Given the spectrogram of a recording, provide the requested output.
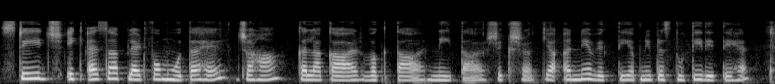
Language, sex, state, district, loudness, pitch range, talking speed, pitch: Hindi, female, Himachal Pradesh, Shimla, -16 LUFS, 205-235 Hz, 140 wpm, 215 Hz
